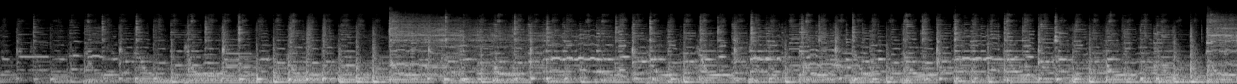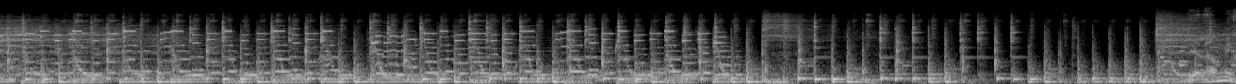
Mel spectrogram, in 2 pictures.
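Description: Upbeat Persian pop duet music plays loud and steady, a full band with a bright, clacking cowbell-like percussion driving the rhythm, with no clear vocals standing out in this stretch.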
